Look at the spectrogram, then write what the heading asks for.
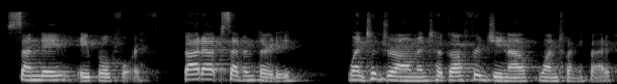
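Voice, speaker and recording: Low-voiced woman reading a diary. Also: fairly even intonation, moderate pace, a little mellow. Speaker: diary reader.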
